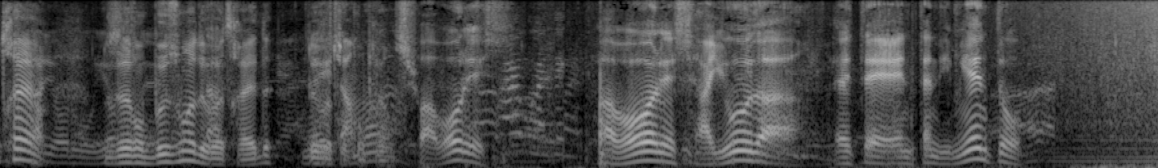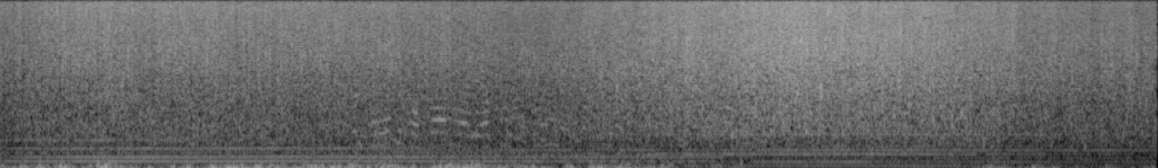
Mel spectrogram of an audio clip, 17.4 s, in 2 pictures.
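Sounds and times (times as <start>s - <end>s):
speech: 0.0s - 7.9s
small boat engine humming: 7.4s - 17.3s
water rushing and splashing: 7.9s - 17.3s.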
